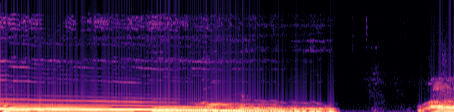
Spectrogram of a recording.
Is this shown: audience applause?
no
